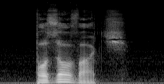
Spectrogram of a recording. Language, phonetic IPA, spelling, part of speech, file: Polish, [pɔˈzɔvat͡ɕ], pozować, verb, Pl-pozować.ogg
